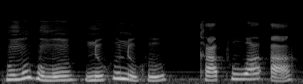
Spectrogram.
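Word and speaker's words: humuhumunukunukuāpuaʻa: F is also for our state's unofficial fish called humu humu nuku nuku kapua'a. It is pronounced hu mu hu mu nu ku nu ku a pu a a.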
